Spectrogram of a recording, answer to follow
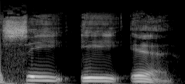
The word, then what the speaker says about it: CEN: My philosophy is defined by CEN. Sounds like sin, but it's spelled with a C, right?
